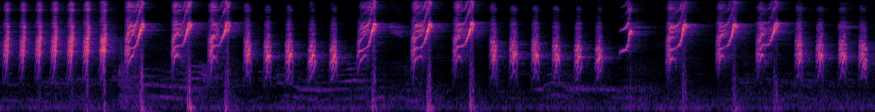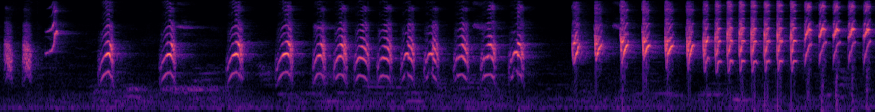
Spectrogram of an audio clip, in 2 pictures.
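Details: Extended lure song from a long-tailed shrike, to coax lazy birds into song: a rapid, unbroken stream of sharp high chips and varied rattling phrases, shifting in texture, ending in dense buzzy chatter.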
